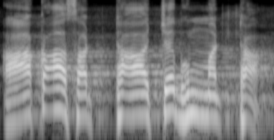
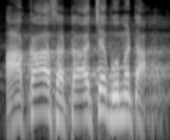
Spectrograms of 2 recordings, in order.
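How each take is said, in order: First: The t sound is held long and doubled. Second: The t sound is short and single. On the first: The speaker calls it right. "उसका भी उच्चारण होना चाहिए, क्योंकि बाली भाषा में अक्षर द्वित्व हो जाता है।" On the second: The speaker calls it wrong. "ये गलत है।"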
